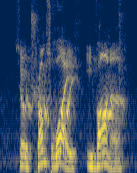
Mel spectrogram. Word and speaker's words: Ivana: Why do Brits say things like that? Like like Ivonor like dater like what is this Why they add an R to words? There's no R like say like aluminium, you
